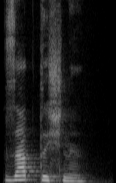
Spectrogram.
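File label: "заптысьны", Komi, female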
